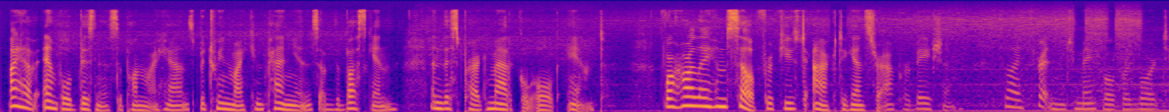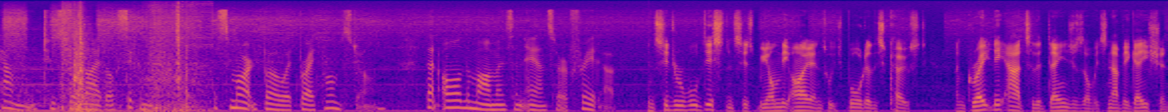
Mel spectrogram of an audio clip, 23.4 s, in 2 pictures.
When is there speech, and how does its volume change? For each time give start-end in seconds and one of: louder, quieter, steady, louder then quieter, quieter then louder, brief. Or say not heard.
0.0-23.3 quieter.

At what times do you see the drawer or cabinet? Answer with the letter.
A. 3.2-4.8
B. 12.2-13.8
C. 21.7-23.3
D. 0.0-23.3
B.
